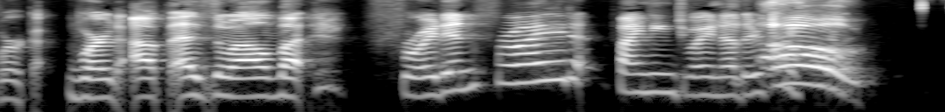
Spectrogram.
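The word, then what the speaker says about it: Freudenfreude: And I am going to mess this word up as well, but Freudenfreud, finding joy in others. Oh, Can you tell uh, us, or how do you pronounce that? yes, Freud and Freud.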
